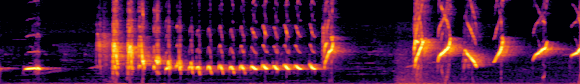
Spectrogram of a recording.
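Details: Greater green leafbird song used as a lure to stimulate birds after moulting: a brief whistle, then a fast, even run of bright repeated chirps, a short pause, and high, sharply sweeping whistled notes.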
